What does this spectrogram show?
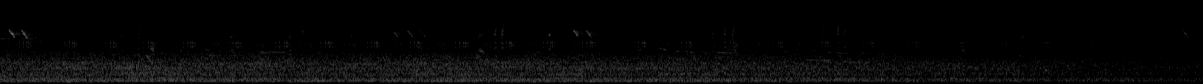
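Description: Faint outdoor ambience: birds chirping a few short times over an even, pulsing background chorus, fading out near the end.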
